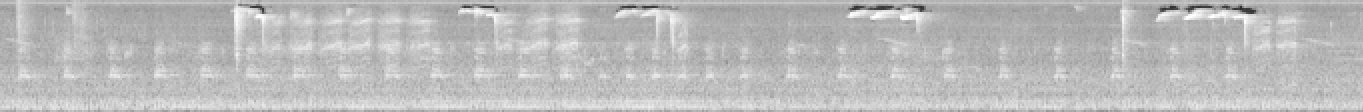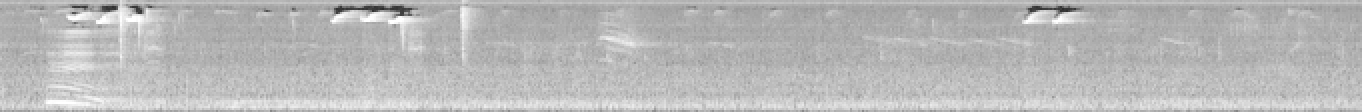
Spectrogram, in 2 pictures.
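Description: Birds chirping outdoors: short clusters of high notes every few seconds, over a faint steady hum. About halfway through, a louder short sound falls in pitch.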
